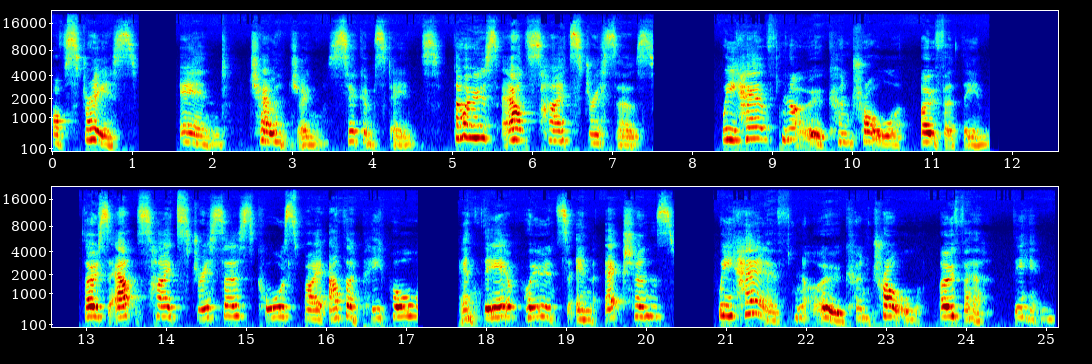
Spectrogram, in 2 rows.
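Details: Spasmodic dysphonia, a neurological voice disorder, in an adult woman who has lived with it for over 38 years; she reports that stress worsens her voicing and speaking.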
